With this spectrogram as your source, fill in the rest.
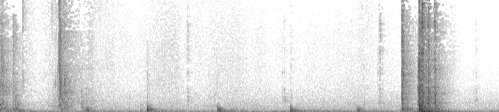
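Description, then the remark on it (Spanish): A door is opened and shut: a series of soft knocks and clunks, then a sharper, louder bang of the door closing near the end. No one speaks. “Le da los documentos y se dirige a la puerta.”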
